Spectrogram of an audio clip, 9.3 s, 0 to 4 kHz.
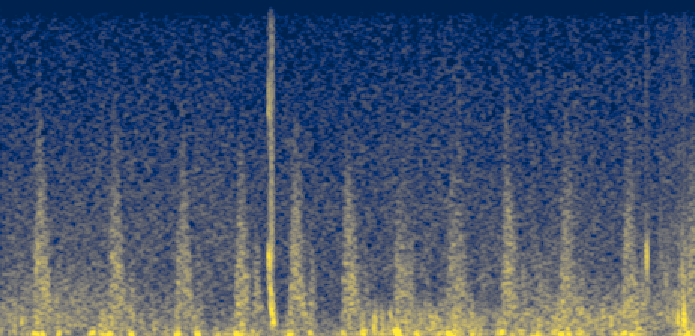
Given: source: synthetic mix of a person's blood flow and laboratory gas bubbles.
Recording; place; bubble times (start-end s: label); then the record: Doppler ultrasound of blood flow; subclavian vein
3.54-3.67 s: bubbles
8.58-8.64 s: bubbles
8.78-9.21 s: bubbles
From the record:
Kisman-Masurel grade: 122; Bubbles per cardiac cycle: 1 to 2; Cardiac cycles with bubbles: 10 to 50%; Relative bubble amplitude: moderate (0.250 to 0.450); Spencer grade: 2 (many but less than half of the cardiac periods contain bubble signals, singularly or in groups); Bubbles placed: anywhere in the cardiac cycle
